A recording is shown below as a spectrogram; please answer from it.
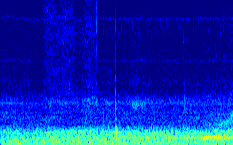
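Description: Steady background noise with no clear tone, and a single faint click about a second in.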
